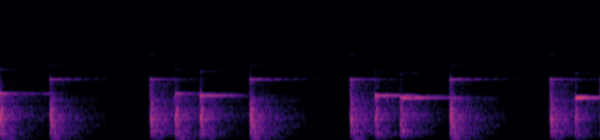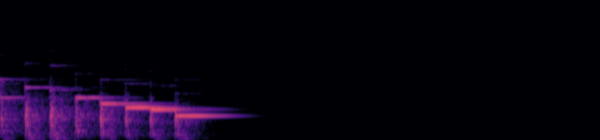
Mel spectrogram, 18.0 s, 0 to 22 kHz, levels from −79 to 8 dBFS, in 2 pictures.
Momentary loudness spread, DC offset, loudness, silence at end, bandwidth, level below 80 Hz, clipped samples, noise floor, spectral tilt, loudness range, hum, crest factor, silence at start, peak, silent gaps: 20 LU; under 0.1%; -36 LUFS; 5.35 s; 5.2 kHz; -66 dBFS; under 0.1%; -84 dBFS; -4.5 dB/octave; 9 LU; none; 20 dB; 0 s; -20 dBFS; none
